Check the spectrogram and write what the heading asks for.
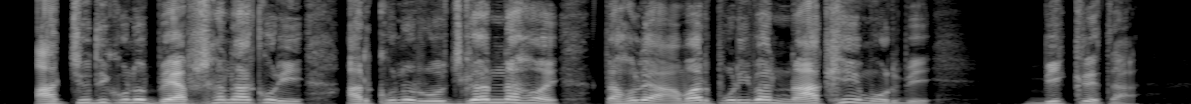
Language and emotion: Bengali, fearful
